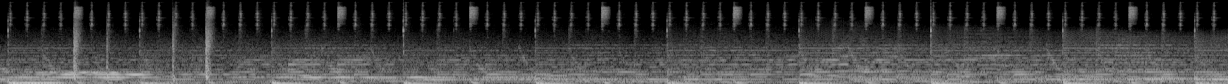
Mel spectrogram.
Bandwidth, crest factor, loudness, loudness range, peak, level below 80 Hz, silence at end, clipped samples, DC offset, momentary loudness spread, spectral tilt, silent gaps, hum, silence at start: over 20 kHz; 22 dB; -24 LUFS; 3 LU; -2 dBFS; -30 dBFS; 0 s; under 0.1%; under 0.1%; 5 LU; -4.5 dB/octave; none; none; 0 s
